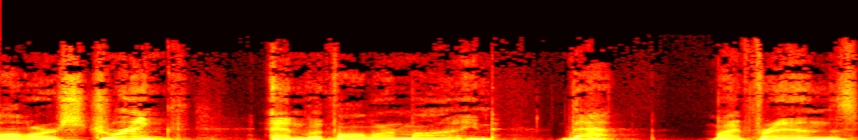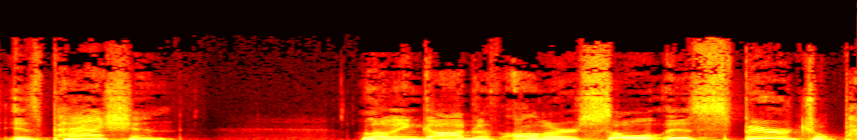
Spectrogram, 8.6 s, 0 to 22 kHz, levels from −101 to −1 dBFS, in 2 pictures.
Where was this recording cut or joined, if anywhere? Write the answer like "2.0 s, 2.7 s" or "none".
5.9 s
